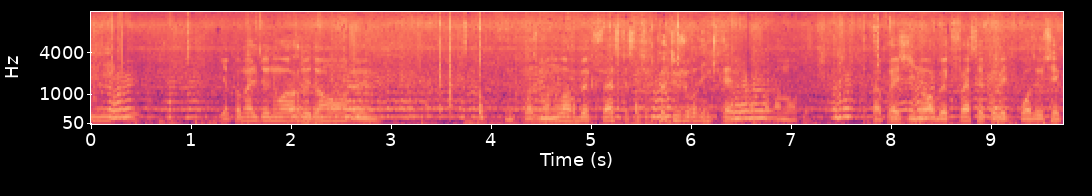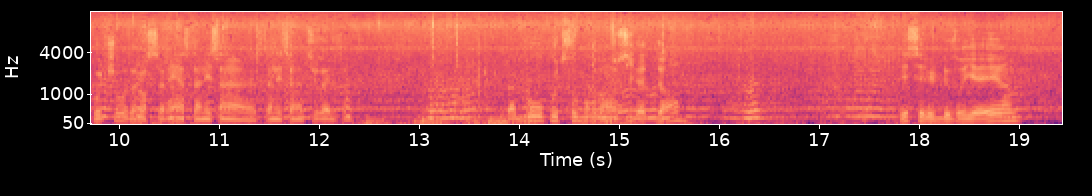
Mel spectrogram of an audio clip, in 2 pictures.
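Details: A drone-laying honey bee colony being rescued with a brood frame and nurse bees from a neighbouring, rather defensive hive, 3 May 2021. A busy, undulating buzz of many bees with rising and falling whines continues without pause.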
